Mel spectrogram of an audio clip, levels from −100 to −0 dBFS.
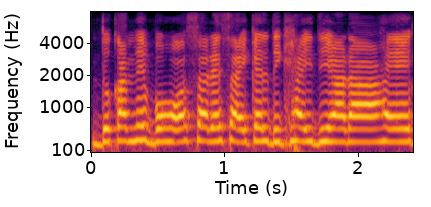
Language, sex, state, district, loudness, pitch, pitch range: Hindi, female, Bihar, Sitamarhi, -15 LUFS, 275 Hz, 275-290 Hz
